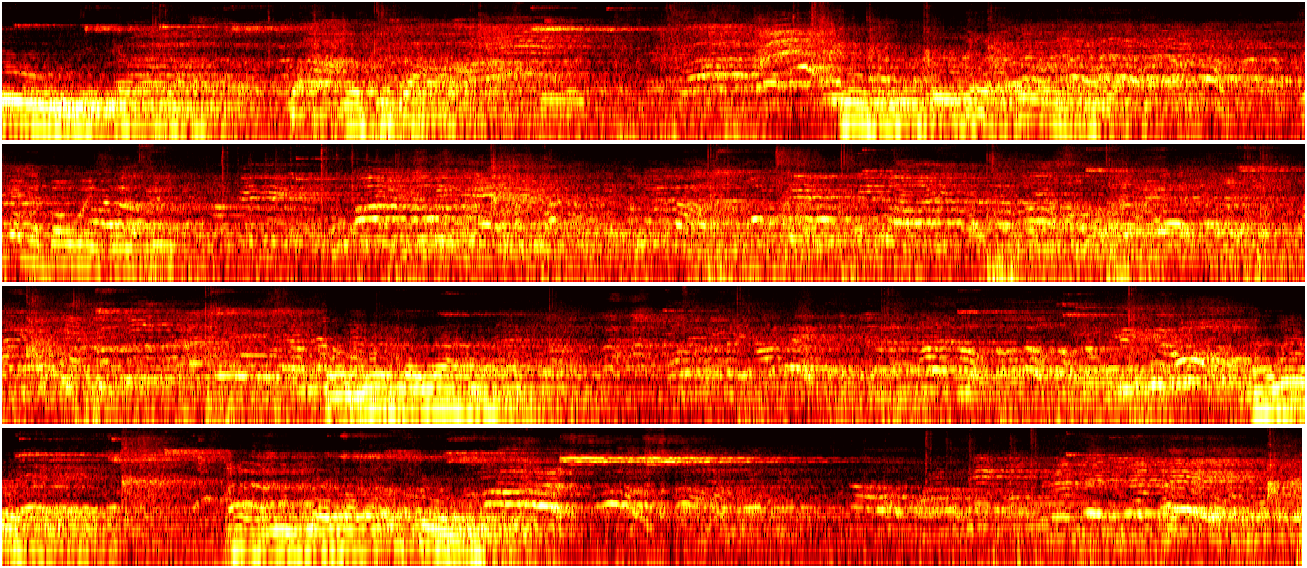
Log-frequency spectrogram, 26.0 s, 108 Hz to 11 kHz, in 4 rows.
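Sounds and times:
players and spectators shouting: 1.2s - 4.5s, 5.1s - 15.0s, 15.9s - 26.0s.

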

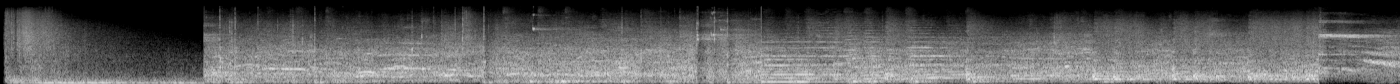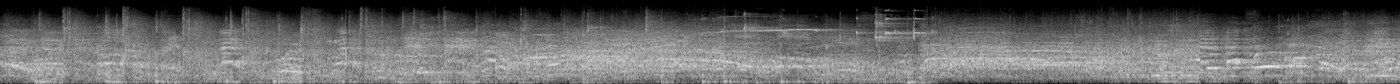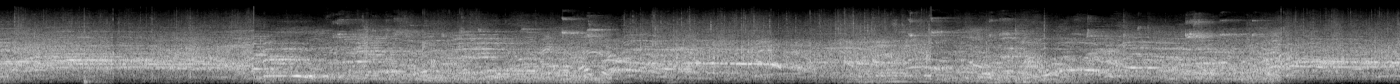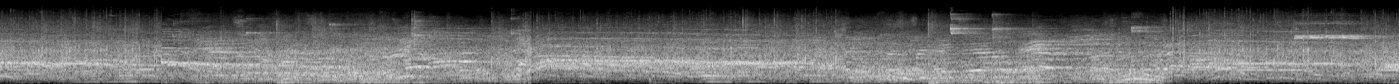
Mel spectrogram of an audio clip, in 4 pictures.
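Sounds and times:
crowd voices: 1.8s - 55.9s
music: 7.3s - 13.2s.

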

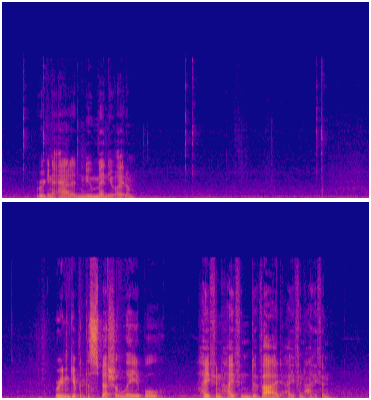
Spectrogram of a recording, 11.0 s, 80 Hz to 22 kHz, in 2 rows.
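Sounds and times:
low steady hum: 0.0s - 11.0s
computer mouse clicks: 2.1s - 3.0s, 4.0s - 5.0s.

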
